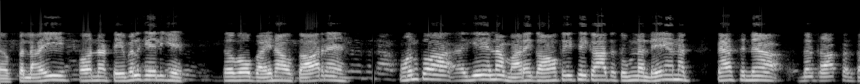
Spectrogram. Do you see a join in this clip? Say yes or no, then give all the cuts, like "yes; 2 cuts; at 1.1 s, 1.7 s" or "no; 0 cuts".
no; 0 cuts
